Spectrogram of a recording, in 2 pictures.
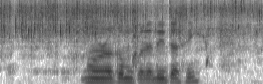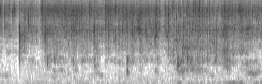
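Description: Tap water runs steadily while a container is rubbed clean by hand, a continuous splashing hiss with small drips. Someone speaks briefly over it near the start.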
